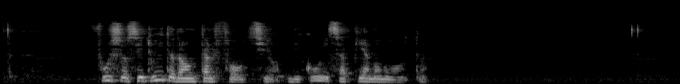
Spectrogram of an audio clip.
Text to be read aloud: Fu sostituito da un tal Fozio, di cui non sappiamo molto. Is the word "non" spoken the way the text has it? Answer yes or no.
no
